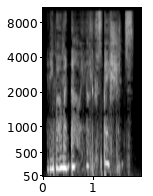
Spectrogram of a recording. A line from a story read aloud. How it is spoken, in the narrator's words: she whispered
